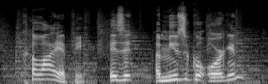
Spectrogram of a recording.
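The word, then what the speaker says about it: calliope: And for those of you trying to look it up on Google, you spell it C A L L I O P E. Colliopy.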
